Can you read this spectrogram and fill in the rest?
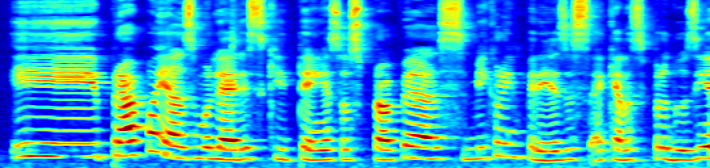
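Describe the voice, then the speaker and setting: A seventeen-year-old woman talks to camera from her bedroom, stuffy and nasal from a cold. Her voice sits a little high, and she rambles in a chatty, self-mocking way. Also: a bit bright. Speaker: vlogger. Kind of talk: casual chat to camera.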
